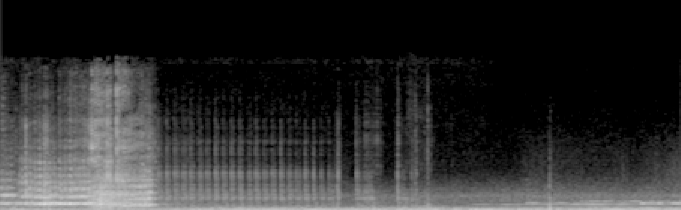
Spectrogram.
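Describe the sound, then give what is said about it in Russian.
A key inserted and pressed in a door lock as the door opens: a loud, grating metallic rasp, then a few faint clicks and light rattling over a steady low hum. “Вставляет ключ в замок, нажимает на ключ. Дверь открывается.”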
